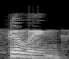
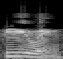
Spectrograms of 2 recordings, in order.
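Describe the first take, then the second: First: The first vowel is short, like in 'fill'. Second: The first vowel is long, like in 'feel'. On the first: The speaker calls it right. "it's only the I here, it's a very short sound" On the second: The speaker calls it wrong. "What I hear you saying is feeling"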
